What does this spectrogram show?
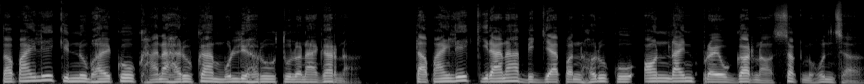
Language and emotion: Nepali, neutral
